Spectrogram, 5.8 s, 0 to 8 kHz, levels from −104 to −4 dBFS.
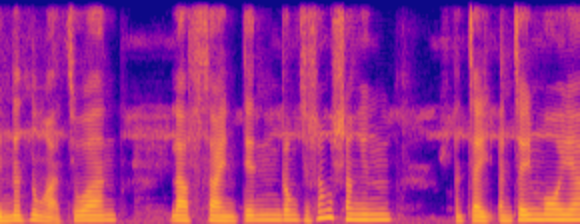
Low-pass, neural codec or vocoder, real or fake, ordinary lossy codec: none; codec, 16 kHz, 6 kbps, DAC; fake; none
